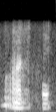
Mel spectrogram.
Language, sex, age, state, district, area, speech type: Bengali, male, 18-30, West Bengal, Jalpaiguri, rural, conversation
